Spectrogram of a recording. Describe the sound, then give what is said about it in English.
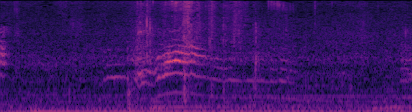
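An orange house cat gives one drawn-out meow that rises and falls in pitch, moderately loud over a low steady hum, with quieter rustling around it. “okay, sorry, I had a little disturbed. My cat's going crazy. He's such a little orange fluff ball.”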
